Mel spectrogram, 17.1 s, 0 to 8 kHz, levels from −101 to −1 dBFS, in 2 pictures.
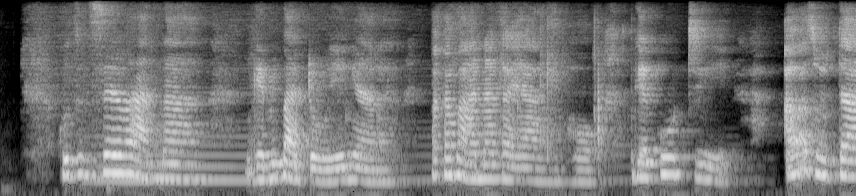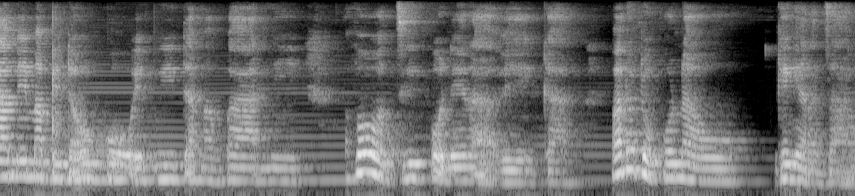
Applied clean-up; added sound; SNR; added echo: none; Bowed string instrument; 18 dB; reverberation time 0.6 s.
